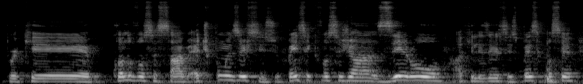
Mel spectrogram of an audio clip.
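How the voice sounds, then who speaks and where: A man's voice: fairly high pitch, fairly quick, a little mellow. A young man from Brazil, talking casually and explaining step by step, with slangy fillers. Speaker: vlogger teaching his younger sister to read. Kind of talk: casual slangy monologue to camera.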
